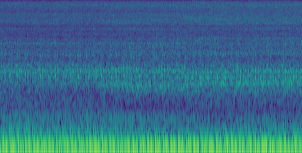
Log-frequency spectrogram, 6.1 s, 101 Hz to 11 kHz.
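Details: Rebuilt LS1 V8 idling: deep steady rumble with a soft, uneven knock about three times a second; owner suspects piston slap or knock.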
